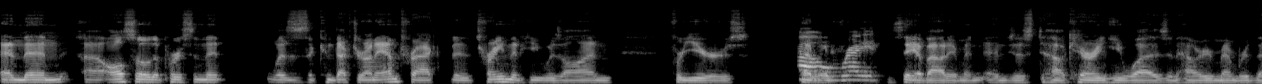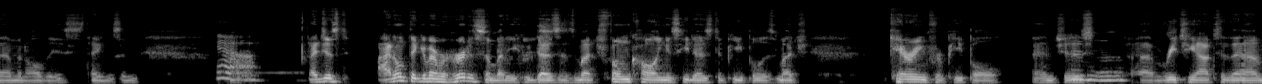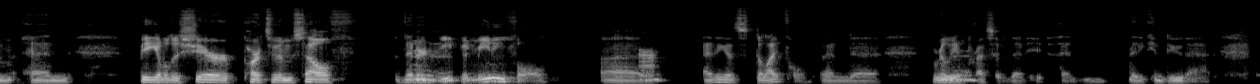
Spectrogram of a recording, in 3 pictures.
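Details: Adult male speaker; normal speech.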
